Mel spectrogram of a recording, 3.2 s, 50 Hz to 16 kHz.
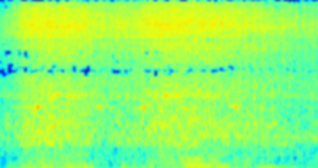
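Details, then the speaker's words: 1960 Ford Ranchero engine, starts easily after two pumps of gas, revved from the side: low, even note swelling with throttle and settling back, no smoke, misses or knocks, smooth like a sewing machine; normal engine revving. "know it doesn't blow smoke or anything it's just a nice sounding a little motor go ahead and rev it up over here on this side you know very smooth sounds like a little sewing machine"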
